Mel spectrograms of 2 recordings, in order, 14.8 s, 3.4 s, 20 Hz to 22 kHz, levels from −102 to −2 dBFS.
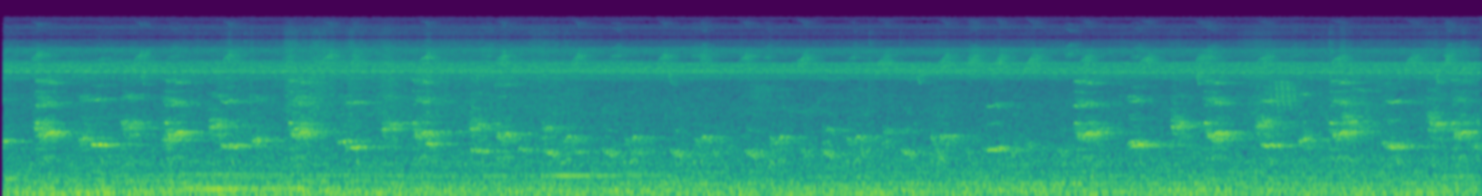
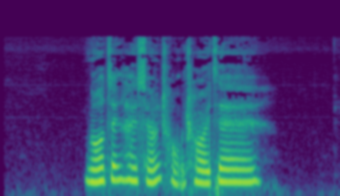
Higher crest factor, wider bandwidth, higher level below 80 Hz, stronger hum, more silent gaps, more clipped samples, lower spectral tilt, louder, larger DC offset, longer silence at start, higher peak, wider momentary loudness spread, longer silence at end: about the same, 16 dB vs 16 dB; first, 16 kHz vs 11.5 kHz; first, -30 dBFS vs -56 dBFS; neither; neither; neither; second, -3 dB/octave vs -5.5 dB/octave; about the same, -22 LUFS vs -21 LUFS; neither; second, 0 s vs 0.85 s; about the same, -6 dBFS vs -6 dBFS; about the same, 4 LU vs 6 LU; second, 0 s vs 0.8 s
